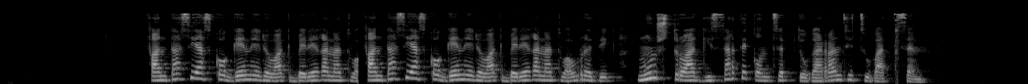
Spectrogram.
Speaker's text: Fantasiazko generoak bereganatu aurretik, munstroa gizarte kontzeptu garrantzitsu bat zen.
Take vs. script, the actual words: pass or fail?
fail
